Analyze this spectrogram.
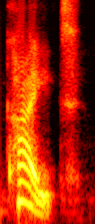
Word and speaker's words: kite: But because you have the E here, now it has become kite. Does that make sense? Yes, I got it. So it's the silent E. It's really the silent E is really the player here that you guys have to watch out for.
